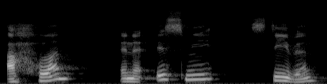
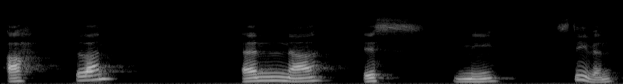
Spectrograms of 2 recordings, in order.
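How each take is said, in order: First: It is said at normal speed. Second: It is said slowly.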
